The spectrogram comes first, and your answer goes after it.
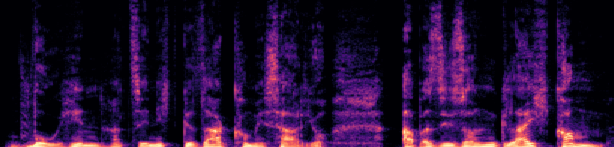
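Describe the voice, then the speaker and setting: A man's voice: medium pitch, big pitch swings, normal speed, husky, pitched above the performer's own voice. A man voicing a flustered, out-of-breath police sergeant who stammers out an urgent report. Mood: breathless.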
